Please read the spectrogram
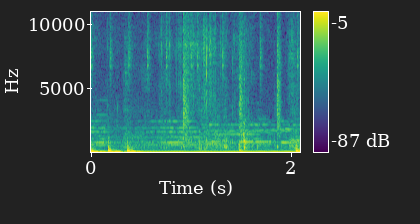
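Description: Background music: low drum hits under held tones.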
